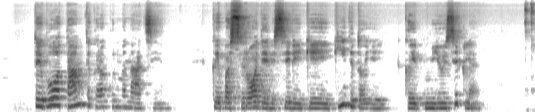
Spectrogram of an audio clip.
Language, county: Lithuanian, Tauragė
